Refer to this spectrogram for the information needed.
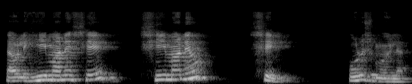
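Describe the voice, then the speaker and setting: A man teaching English vocabulary to a class, slowly repeating each word and its meaning. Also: sits high, lively intonation, fairly bright tone, roomy sound, rough recording. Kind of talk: classroom lesson with repetition drills.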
